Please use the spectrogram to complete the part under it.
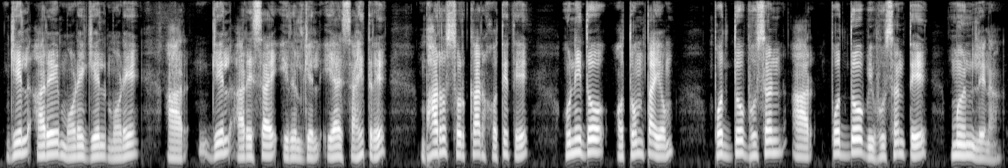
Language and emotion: Santali, neutral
